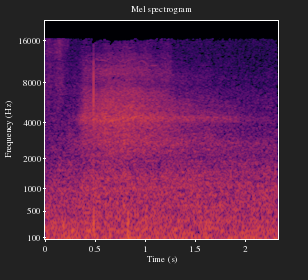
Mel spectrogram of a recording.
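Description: A long, deep breath drawn in during a guided breathing exercise, a steady airy hiss that holds at an even level for the whole clip, with no talking.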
